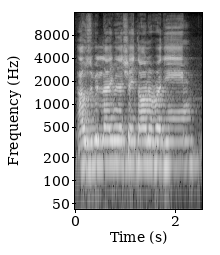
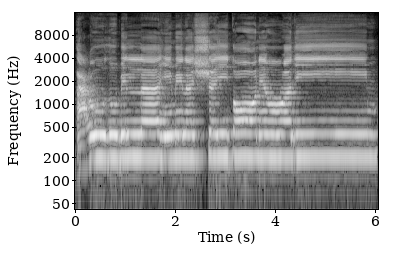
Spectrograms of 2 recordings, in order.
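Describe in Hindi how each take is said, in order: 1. ध्वनियाँ बिना ध्यान दिए आपस में मिला दी गई हैं। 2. हर ध्वनि सावधानी से और साफ़ तरीके से बोली गई है। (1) "एक वैसे जैसे हम आम पढ़ते हैं" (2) "हमें थोड़ा सा तवज्जो लानी है"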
